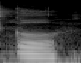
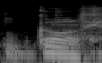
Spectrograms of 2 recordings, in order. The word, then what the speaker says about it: Gall: It's Gall. Gall, my bad. Like bull, but with a G. Gall.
